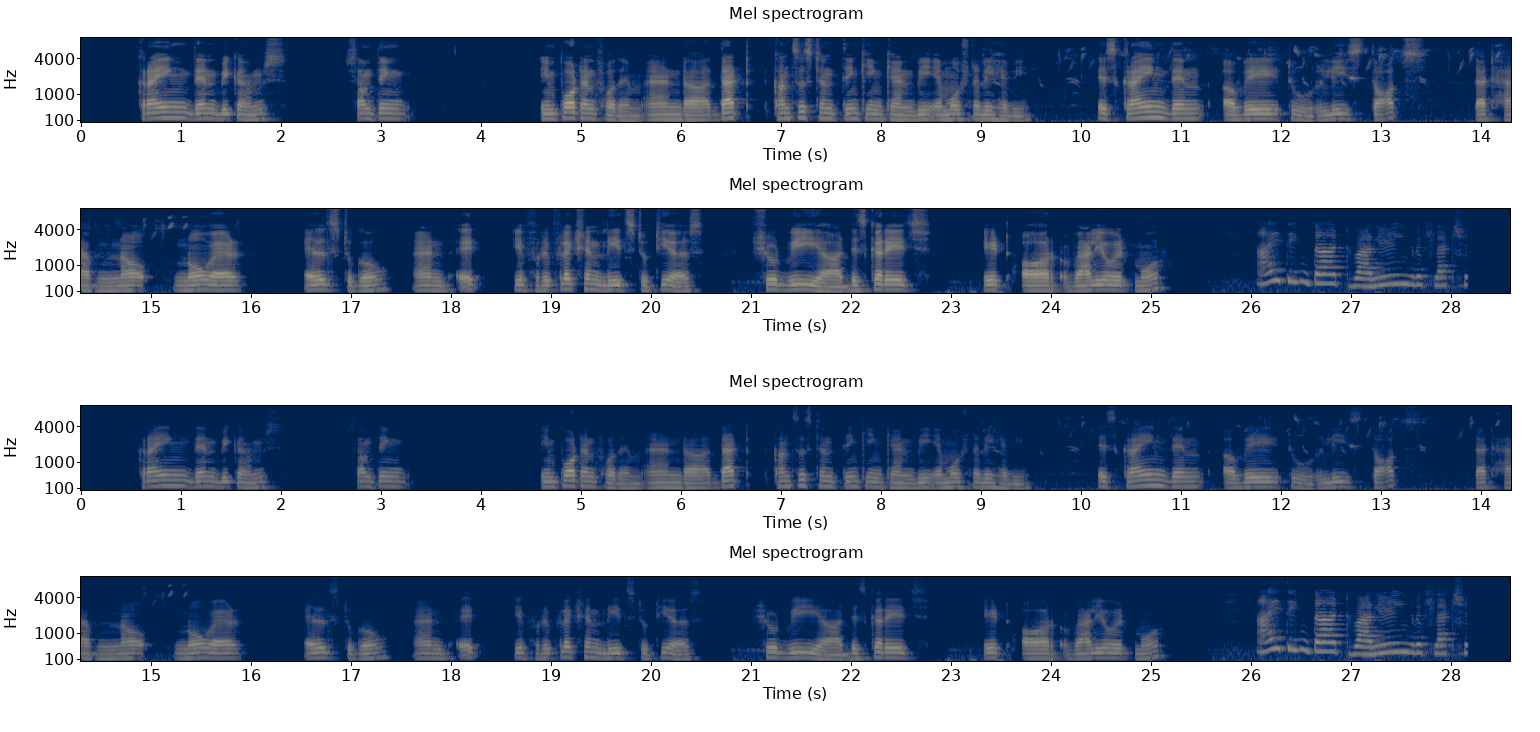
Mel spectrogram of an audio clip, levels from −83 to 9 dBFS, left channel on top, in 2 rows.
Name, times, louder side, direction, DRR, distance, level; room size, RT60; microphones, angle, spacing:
voice 1, 0.6-2.0 2.7-3.3 4.6-6.6 6.9-9.5 10.2-13.4 13.9-15.9 16.5-18.3 18.6-20.5 21.0-22.8 23.3-25.1, left 6 dB, 75° left, 0.5 m, -36 dB
sound 1, 9.0-15.9, left 7 dB, 35° left, 1.7 m, -61 dB
voice 2, 25.8-28.2, right 2 dB, 10° right, 0.3 m, -40 dB
head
